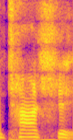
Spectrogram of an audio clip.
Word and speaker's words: Tatia: And my name Tatia isn't spelled like the traditional Tatia. It's T-A-T-I-A.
